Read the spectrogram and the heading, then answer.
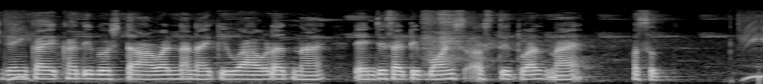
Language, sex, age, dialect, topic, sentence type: Marathi, male, 18-24, Southern Konkan, banking, statement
